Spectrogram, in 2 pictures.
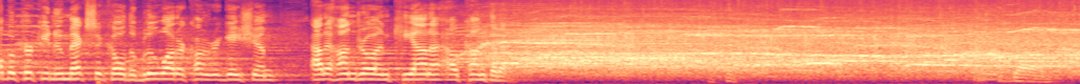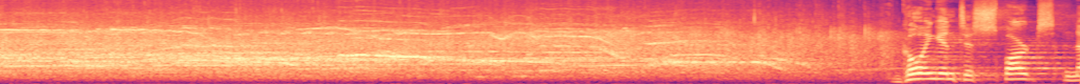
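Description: A man speaks steadily into a microphone in a large hall.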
